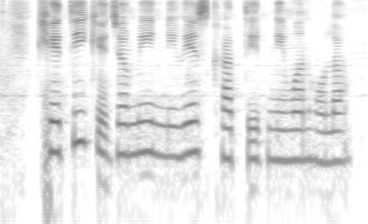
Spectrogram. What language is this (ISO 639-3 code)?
bho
